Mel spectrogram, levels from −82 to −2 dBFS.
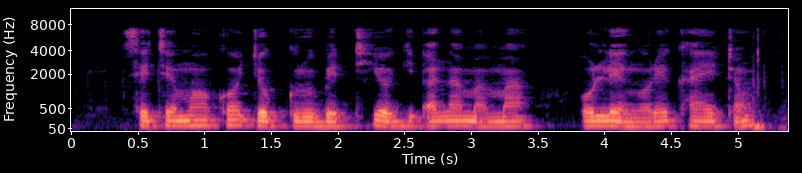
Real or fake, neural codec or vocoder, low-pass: real; none; 7.2 kHz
